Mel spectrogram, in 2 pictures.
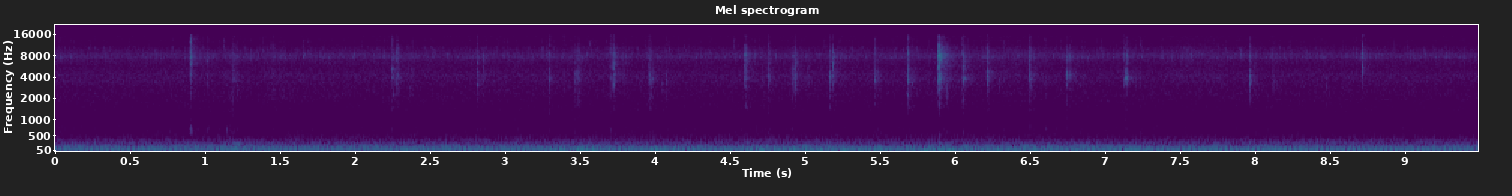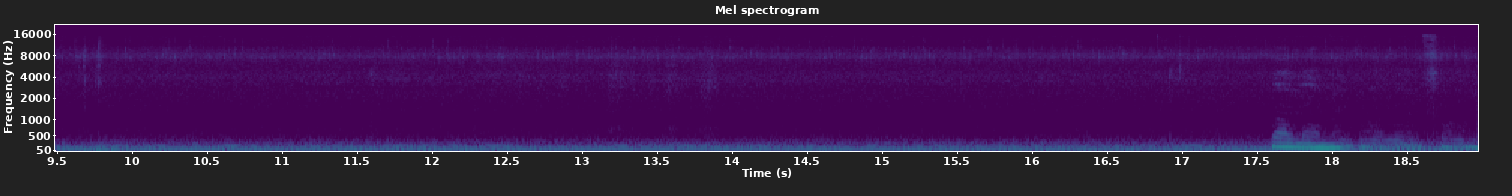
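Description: Low, steady electrical hum with faint, irregular clicks of typing on a computer keyboard, mostly in the first half.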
